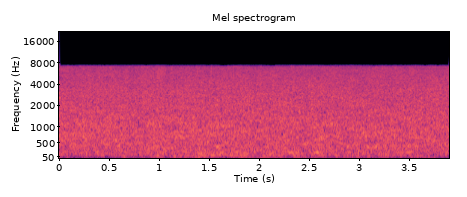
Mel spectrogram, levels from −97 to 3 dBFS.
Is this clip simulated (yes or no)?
yes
